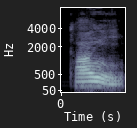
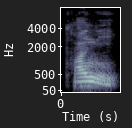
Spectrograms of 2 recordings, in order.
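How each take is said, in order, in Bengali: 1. শব্দটি 'i' স্বরধ্বনি দিয়ে শেষ হয়। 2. শব্দটি 'i' স্বরধ্বনি দিয়ে শেষ হয়।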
